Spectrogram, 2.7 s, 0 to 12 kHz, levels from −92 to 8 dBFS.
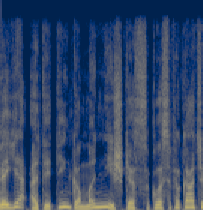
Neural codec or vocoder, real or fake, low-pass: none; real; 10.8 kHz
